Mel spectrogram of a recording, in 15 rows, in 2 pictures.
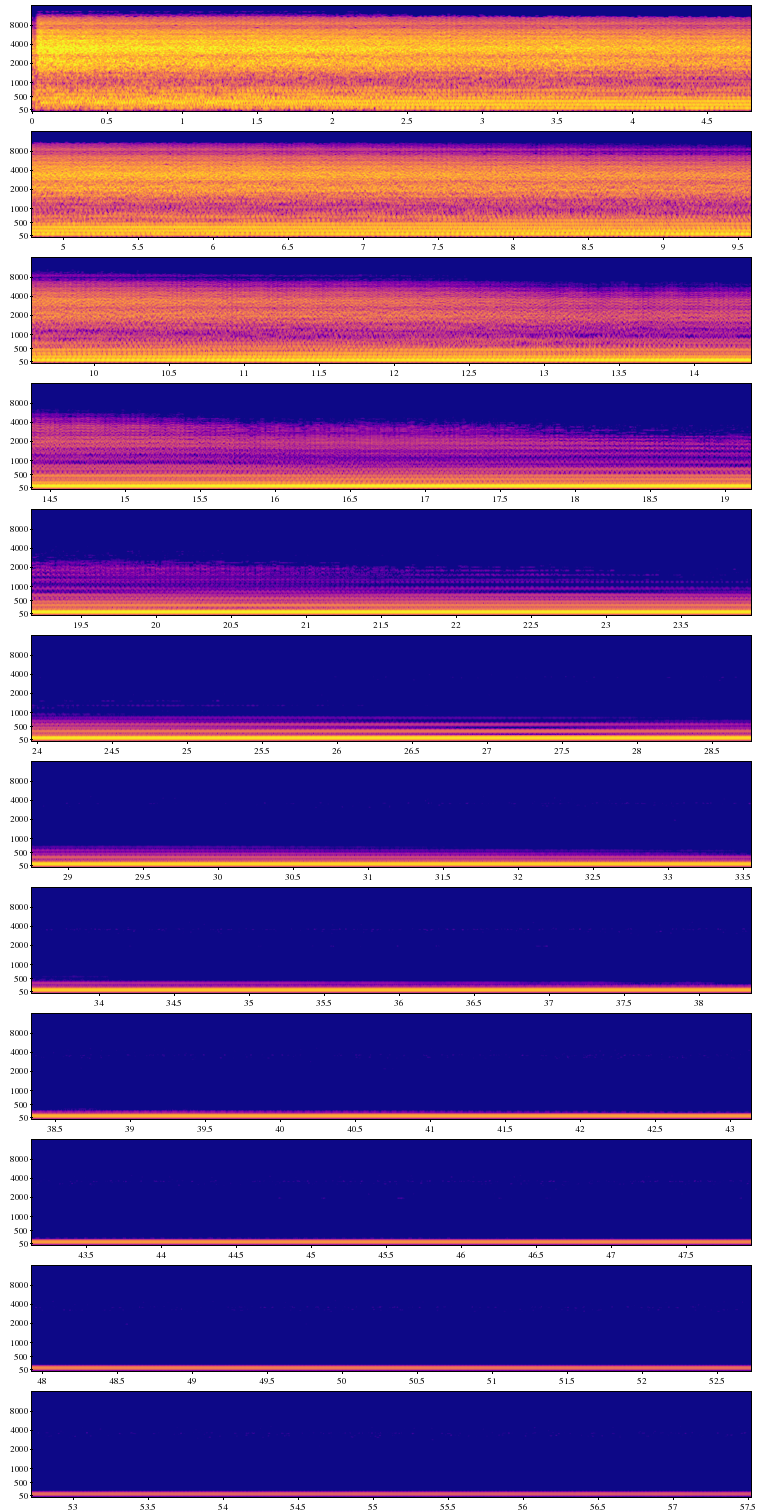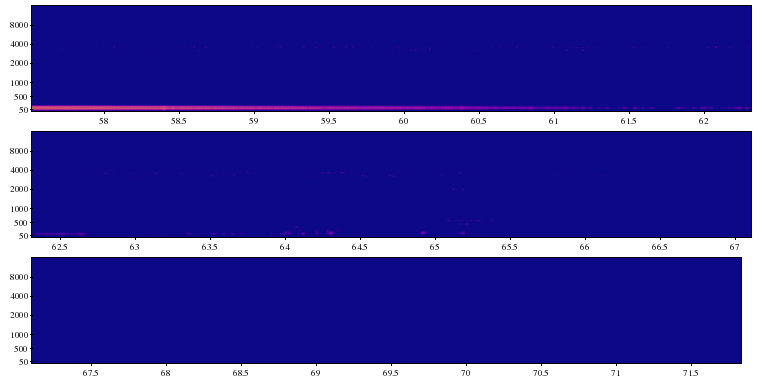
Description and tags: Dist Chr Gmin up
E (6th) string 3rd fret, A (5th) string 1st fret, and D (4th) string, open. Up strum.
chords, rhythm-guitar, distorted-guitar, guitar-chords, distortion, rhythm, distorted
